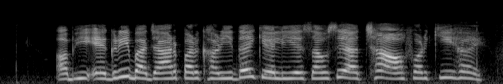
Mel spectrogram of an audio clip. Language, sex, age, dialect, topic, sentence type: Maithili, female, 31-35, Bajjika, agriculture, question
